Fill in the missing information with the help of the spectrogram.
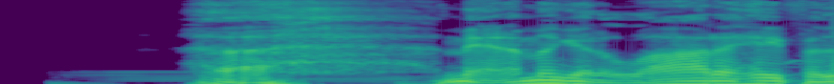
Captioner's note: sigh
